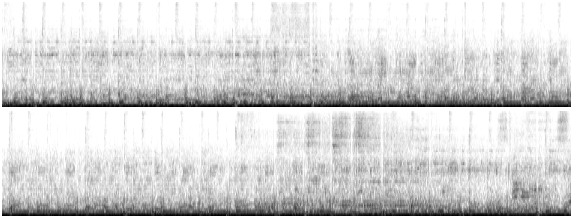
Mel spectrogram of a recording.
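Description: Live rock band playing loud amplified music with electric guitars, drums and keyboards over a heavy, steady low bass. A fast, even high tick runs at about five a second and drops out about two-thirds of the way through.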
